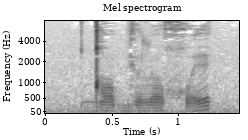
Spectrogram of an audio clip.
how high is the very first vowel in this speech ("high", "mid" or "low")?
mid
